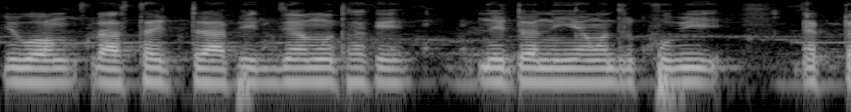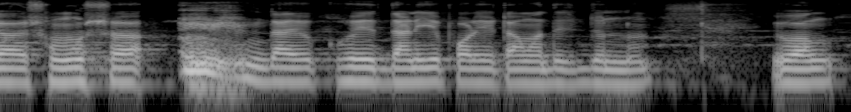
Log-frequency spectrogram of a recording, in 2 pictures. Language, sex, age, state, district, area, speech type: Bengali, male, 45-60, West Bengal, Birbhum, urban, spontaneous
